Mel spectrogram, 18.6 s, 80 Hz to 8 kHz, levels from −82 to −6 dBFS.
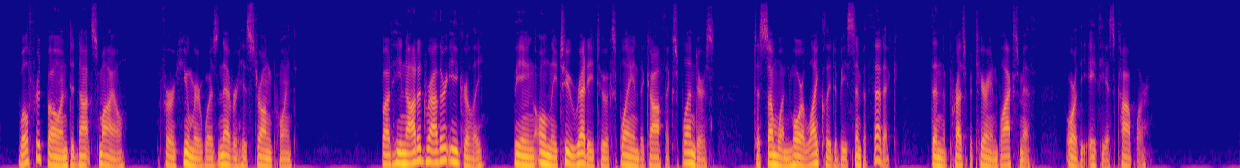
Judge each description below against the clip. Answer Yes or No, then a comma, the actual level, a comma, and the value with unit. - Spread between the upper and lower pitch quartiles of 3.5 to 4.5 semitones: Yes, average, 4.0 semitones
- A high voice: No, low, 110 Hz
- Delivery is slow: Yes, slow, 130 wpm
